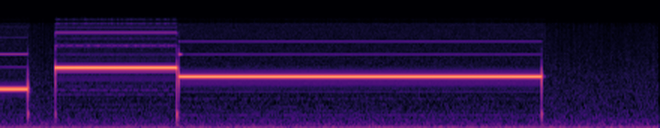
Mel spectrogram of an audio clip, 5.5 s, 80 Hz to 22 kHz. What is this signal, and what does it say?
Two-tone page, heard as a one-second tone, then a three-second tone, about 2600 then 2000 Hz, with noise. It is heard from 0.5 to 4.5 s.
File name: ringtones / fire-pager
